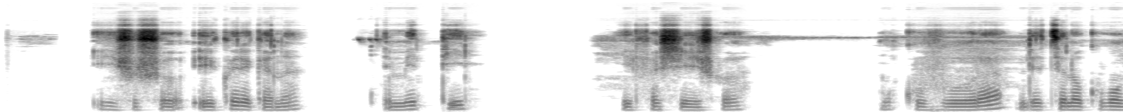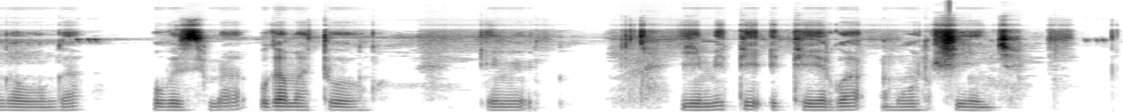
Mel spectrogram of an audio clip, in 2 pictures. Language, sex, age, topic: Kinyarwanda, male, 25-35, agriculture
